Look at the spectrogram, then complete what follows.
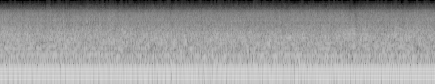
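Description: Rotax piston engine and propeller of a Sling light aircraft running steadily at taxi power, a constant low drone.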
